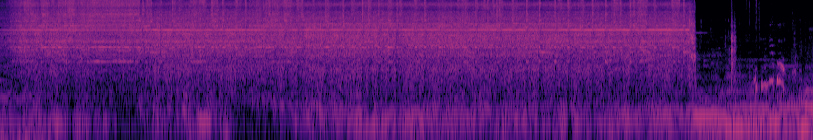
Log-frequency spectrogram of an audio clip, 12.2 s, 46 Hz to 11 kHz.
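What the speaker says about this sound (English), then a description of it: "I'm just going to notch it out with my skill saw right here." A skill saw notches a pressure treated 2x4 for a garage foundation sill, a loud continuous whining cut running about ten seconds before stopping abruptly into quieter handling noise.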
